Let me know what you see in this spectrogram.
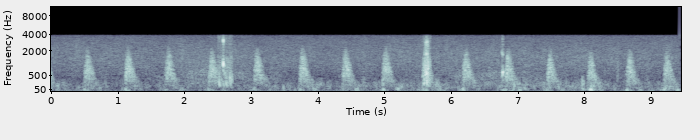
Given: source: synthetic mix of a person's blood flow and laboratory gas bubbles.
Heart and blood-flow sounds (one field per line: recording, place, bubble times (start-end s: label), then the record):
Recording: Doppler ultrasound of blood flow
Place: subclavian vein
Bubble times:
2.53-2.77 s: bubbles
5.59-5.73 s: bubbles
6.78-6.84 s: bubbles
From the record:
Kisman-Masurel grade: 123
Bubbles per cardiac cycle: 1 to 2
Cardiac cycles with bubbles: 10 to 50%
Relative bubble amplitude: loud (0.450 to 0.775)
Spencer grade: 2 (many but less than half of the cardiac periods contain bubble signals, singularly or in groups)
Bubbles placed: anywhere in the cardiac cycle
